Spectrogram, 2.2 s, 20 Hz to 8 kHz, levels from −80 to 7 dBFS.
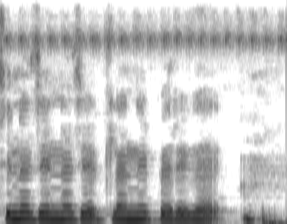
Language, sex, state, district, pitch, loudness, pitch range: Telugu, female, Andhra Pradesh, Sri Satya Sai, 230 Hz, -14 LUFS, 225-235 Hz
